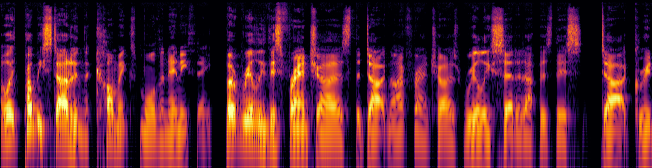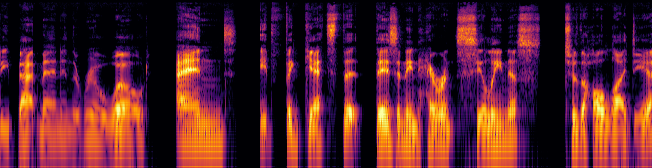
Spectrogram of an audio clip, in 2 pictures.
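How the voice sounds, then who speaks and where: A man with a normal speaking voice at a medium pitch, ordinary pitch variation and a moderate pace, on a very clean recording with a silent background. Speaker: podcast host. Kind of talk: casual chat.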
